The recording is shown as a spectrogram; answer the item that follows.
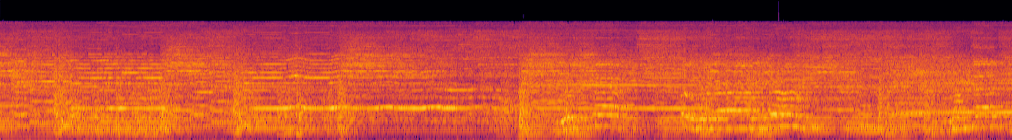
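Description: Live rock-musical number: a band with strummed guitar accompanying a lead singer holding long, wavering notes.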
